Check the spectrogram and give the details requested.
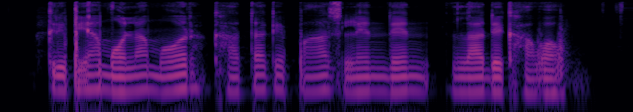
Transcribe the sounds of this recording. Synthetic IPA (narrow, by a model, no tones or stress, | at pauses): kɾɪpɪjamoːlamoːɾkʰaːt̪akepãːslẽːnd̪enlad̪ekʰaːʋaː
